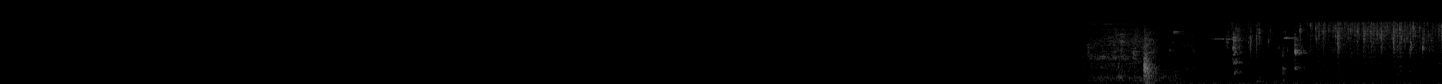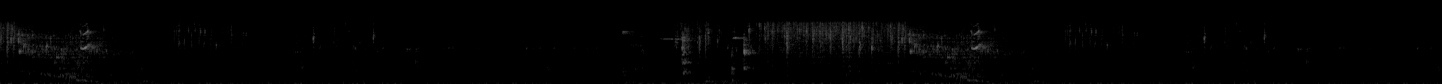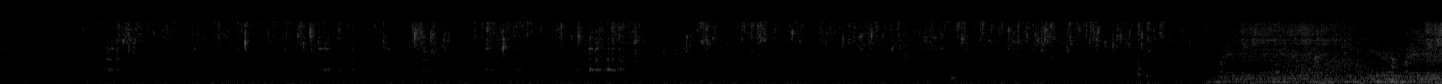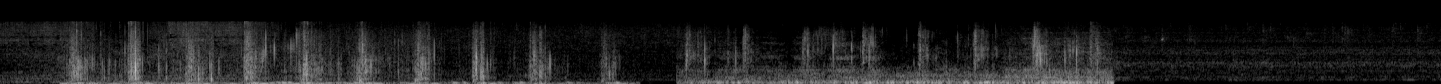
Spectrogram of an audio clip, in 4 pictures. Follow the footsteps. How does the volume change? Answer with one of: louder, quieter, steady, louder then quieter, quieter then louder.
quieter then louder.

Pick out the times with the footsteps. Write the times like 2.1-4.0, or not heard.
43.9-54.4.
